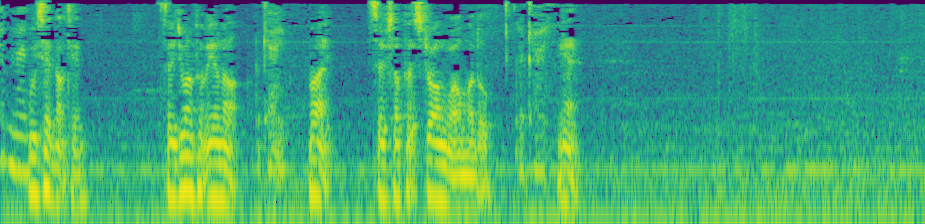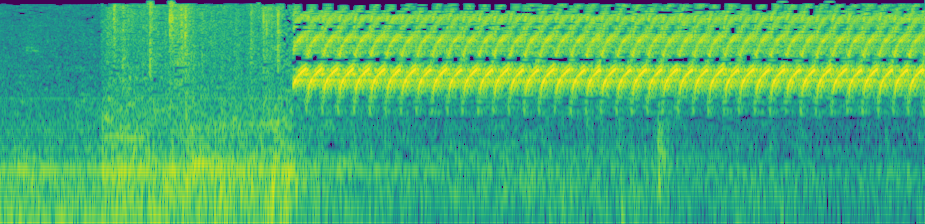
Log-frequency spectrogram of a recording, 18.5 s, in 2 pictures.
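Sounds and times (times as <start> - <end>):
noise: 0.0 - 12.2
speech: 0.1 - 1.0, 1.6 - 5.9
electronic alarm during a drill: 12.2 - 18.4.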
